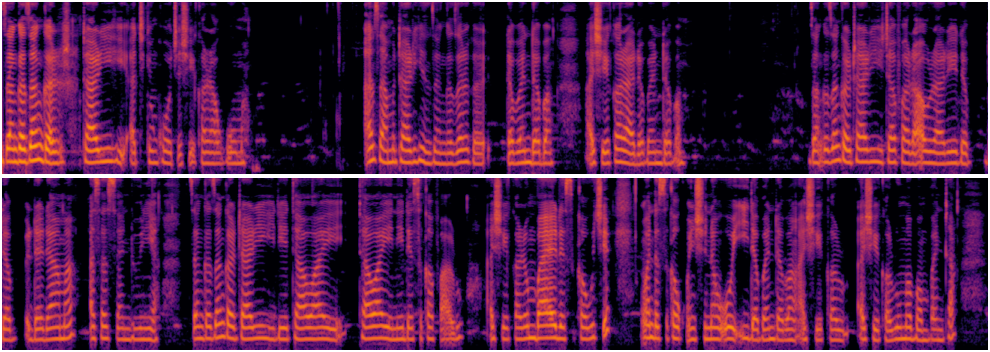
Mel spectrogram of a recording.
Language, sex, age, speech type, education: Hausa, female, 15-29, spontaneous, tertiary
